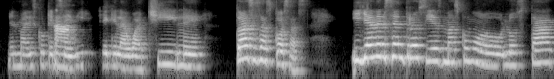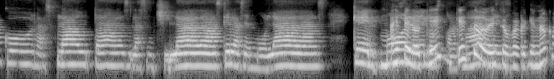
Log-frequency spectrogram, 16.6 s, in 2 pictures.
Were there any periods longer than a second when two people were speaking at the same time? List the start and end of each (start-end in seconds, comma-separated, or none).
14.1-16.0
